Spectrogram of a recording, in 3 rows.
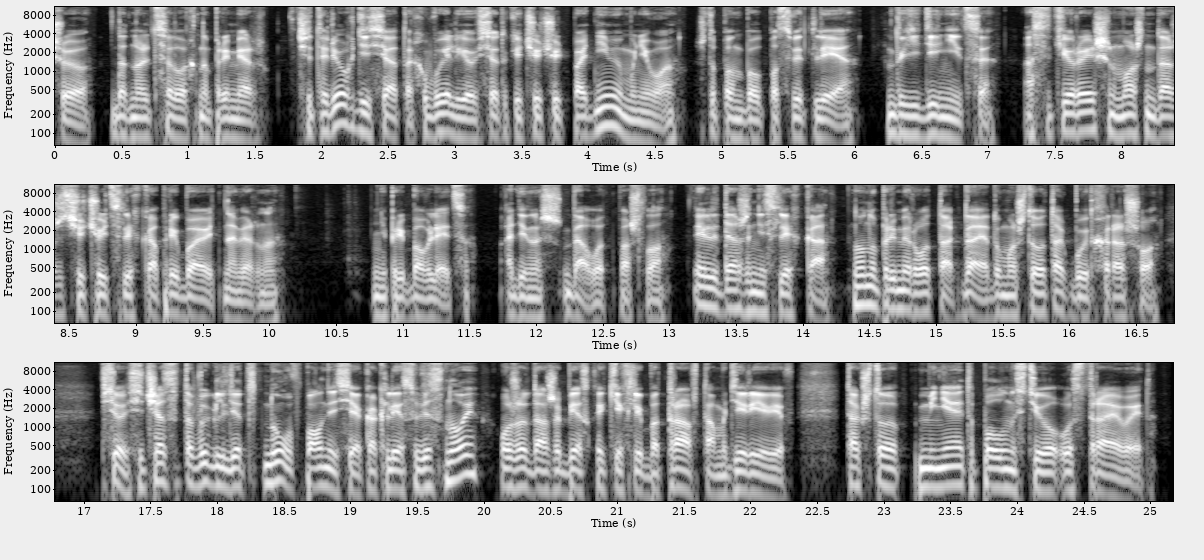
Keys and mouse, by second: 2.8-6.4 shift+drag, 6.5 click, 7.5-10.6 shift+drag, 12.0-14.0 shift+drag, 14.4 click, 16.1 shift+middle click, 23.9 shift+middle drag.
